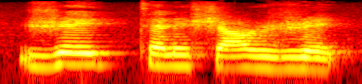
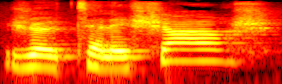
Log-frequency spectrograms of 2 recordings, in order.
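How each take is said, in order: First: Slow "téléchargé" ending on ZHAY; "téléchargé" with a clear final vowel; é as A sound. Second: Slow "télécharge" ending on ZH; "télécharge" with its last E unpronounced; silent final E. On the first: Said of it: "E accent is like an A sound". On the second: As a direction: stop "télécharge" with no final vowel. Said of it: "I don't pronounce this one". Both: Shown as a demonstration.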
